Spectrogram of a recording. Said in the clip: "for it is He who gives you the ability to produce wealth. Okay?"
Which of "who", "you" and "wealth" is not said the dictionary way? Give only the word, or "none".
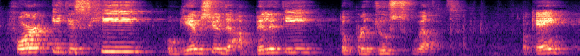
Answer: wealth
